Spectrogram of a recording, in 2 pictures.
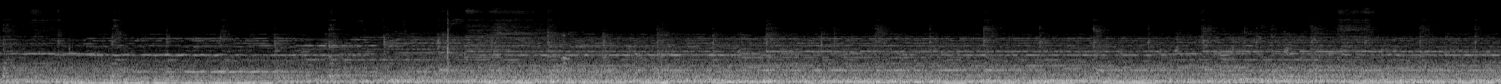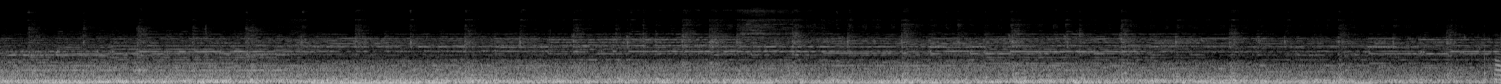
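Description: Music playing on the car's satellite radio over the steady low rumble of road noise inside the moving car's cabin.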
